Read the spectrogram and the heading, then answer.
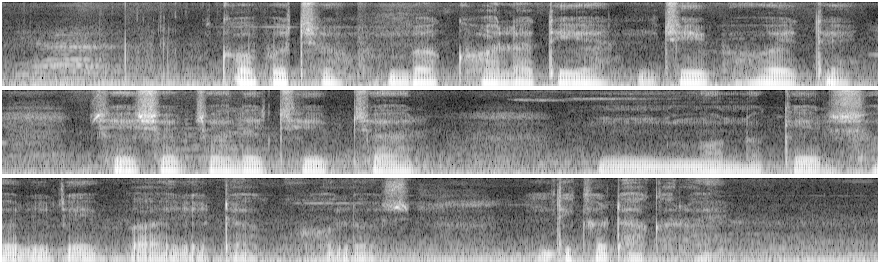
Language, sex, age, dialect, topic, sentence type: Bengali, male, 18-24, Western, agriculture, statement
